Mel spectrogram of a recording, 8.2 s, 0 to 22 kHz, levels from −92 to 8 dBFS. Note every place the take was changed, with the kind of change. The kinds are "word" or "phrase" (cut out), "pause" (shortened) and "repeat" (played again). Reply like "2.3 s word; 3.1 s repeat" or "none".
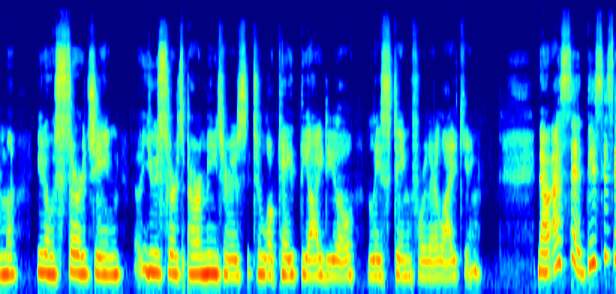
3.3 s word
